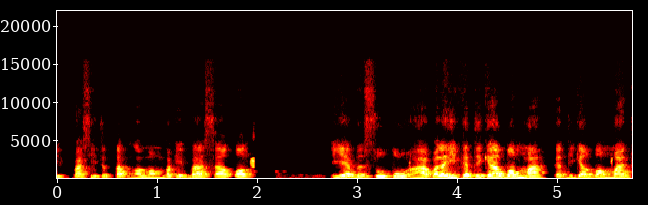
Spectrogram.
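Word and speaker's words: يبسط: Jadi karena sering mereka ucapkan bahasa ta, jadinya ikut ketebalan sinnya, jadinya basata. Makanya kan sin dengan shad itu kan makhrajnya satu. Jadi kalau kita berikan sifat tebal ke sin itu jadinya shad.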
